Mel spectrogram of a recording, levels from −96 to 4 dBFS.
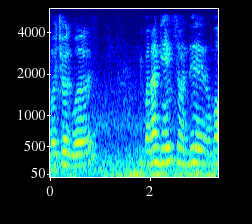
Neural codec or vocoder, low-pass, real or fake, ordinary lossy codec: none; 5.4 kHz; real; none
